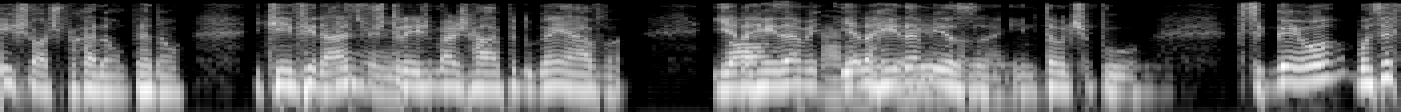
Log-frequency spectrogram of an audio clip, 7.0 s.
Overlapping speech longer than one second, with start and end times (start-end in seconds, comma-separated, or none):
3.5-5.2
